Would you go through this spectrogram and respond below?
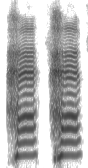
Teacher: Adapun sifatnya untuk di ha-nya ada al-hams itu nafasnya mengalir. Ha. Nah, kalaupun rawahnya suaranya mengalirkan itu memang ada awalan seperti seolah-olah ada awalan itu di huruf ha itu ada alirannya dulu.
